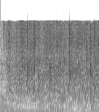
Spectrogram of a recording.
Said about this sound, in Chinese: 好，给我们所有伟大的、最有爱心的掌声鼓励。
